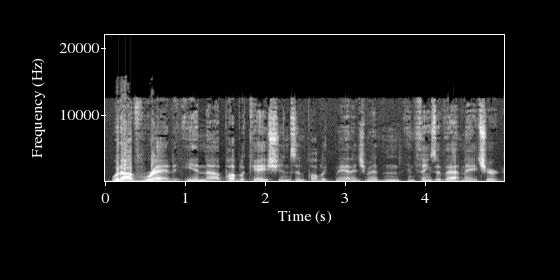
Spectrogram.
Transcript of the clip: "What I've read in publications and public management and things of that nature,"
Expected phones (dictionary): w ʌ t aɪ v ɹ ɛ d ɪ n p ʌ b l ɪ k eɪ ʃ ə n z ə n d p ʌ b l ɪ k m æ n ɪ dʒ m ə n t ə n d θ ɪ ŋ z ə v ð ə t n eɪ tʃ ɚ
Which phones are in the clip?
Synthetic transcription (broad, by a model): w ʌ t aɪ v ɹ ɛ d ɪ n p ʌ b l ɪ k eɪ ʃ ə n z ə n p ʌ b l ɪ k m æ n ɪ dʒ m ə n t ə n θ ɪ ŋ z ə v ð ə t n eɪ tʃ ɚ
